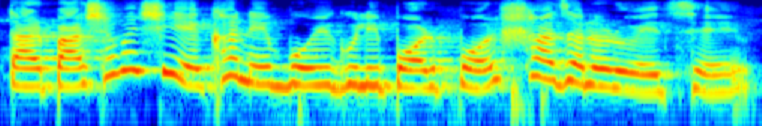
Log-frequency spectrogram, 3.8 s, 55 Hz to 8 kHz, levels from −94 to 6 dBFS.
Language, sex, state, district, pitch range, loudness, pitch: Bengali, female, West Bengal, Cooch Behar, 255-330 Hz, -17 LUFS, 275 Hz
